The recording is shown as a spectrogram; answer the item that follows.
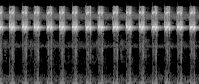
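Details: Cricket in a loud, clear recording meant as a tutor sound for songbirds: sharp, high, ringing chirps repeated steadily about four times a second, each a short bright pulse with a faint low thump beneath.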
